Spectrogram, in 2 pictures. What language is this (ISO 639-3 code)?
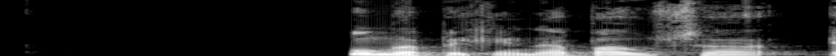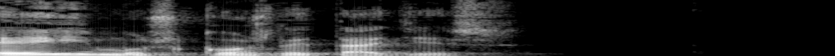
glg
